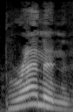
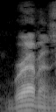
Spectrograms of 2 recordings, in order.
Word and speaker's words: Bremen: So it's pronounced Bremen, then. – Bremen.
